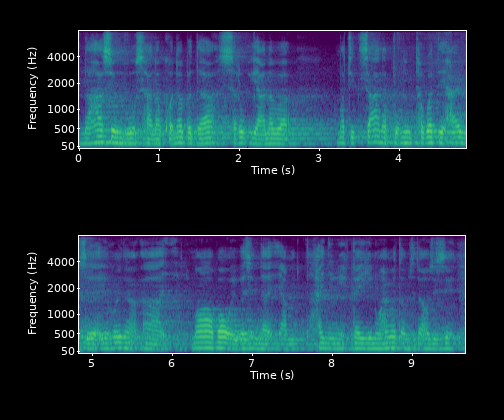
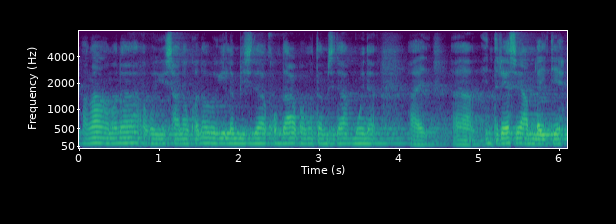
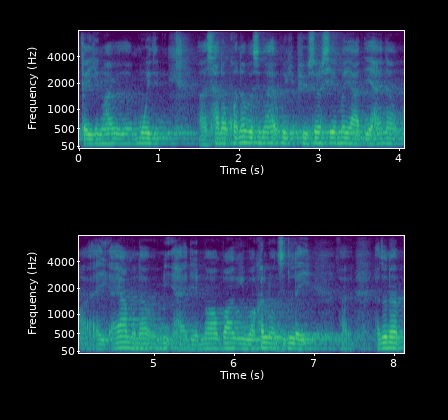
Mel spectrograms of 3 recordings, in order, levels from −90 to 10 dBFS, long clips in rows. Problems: none marked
